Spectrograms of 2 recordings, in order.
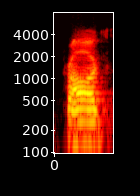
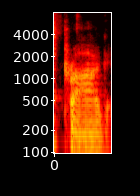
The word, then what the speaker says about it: Prague: uh just Northwest of Prague I'm assuming that's how you say it I think sometimes people say yeah it's Prague it's not prag unless you're from Wisconsin then you say prag but other than that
